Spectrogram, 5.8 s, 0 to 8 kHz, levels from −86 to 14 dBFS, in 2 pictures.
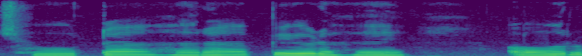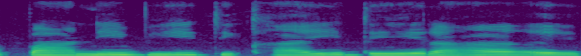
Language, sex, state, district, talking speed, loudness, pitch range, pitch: Bhojpuri, female, Uttar Pradesh, Gorakhpur, 115 wpm, -17 LUFS, 200-220 Hz, 215 Hz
